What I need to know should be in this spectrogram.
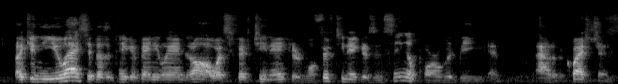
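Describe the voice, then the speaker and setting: A man talks at a fairly quick pace. He speaks with an American accent. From USA. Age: 50s. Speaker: disc golf player and livestream host. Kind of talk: casual livestream chat. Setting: livestream from Singapore. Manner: halting with frequent repetitions.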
